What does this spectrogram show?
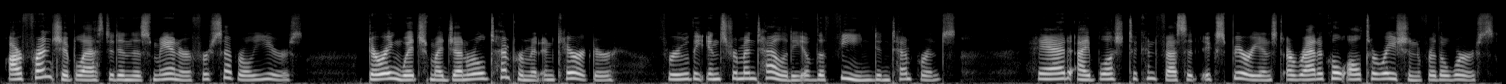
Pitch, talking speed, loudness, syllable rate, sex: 230 Hz, 135 wpm, -19 LUFS, 5.0 syllables/s, female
